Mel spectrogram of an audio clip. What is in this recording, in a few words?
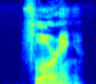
"flooring", spelling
